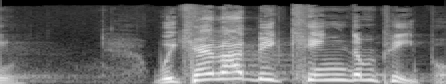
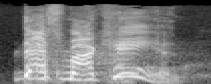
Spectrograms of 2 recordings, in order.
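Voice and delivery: high, rising sass; mock indignant claim; 8 semitones higher than usual. Pastor playing himself confronting the lady, high mock indignation. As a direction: stake your claim with comic sass.

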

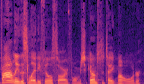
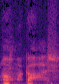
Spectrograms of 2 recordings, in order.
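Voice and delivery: whispered realization; 5 semitones lower, 12 dB quieter, slower than usual. Retold or imitated.

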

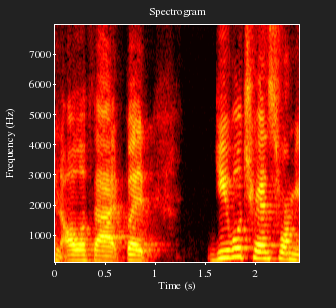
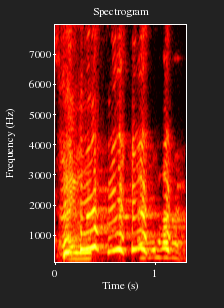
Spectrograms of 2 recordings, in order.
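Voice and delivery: delighted laughing; faster than usual. Real, not acted.

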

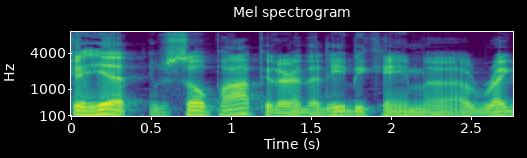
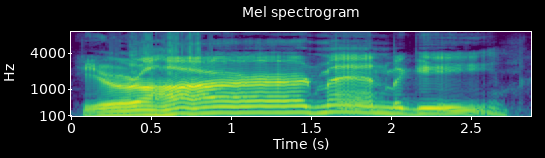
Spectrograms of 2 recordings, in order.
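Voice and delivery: slow, much higher, loud pompous line; Gildersleeve catchphrase; 9 semitones higher, 7 dB louder, much slower than usual. Retold or imitated. Gildersleeve teasing McGee, slow and pompous. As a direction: stretch it out like a pompous blowhard. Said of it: "the line he used to use on Fibber McGee".

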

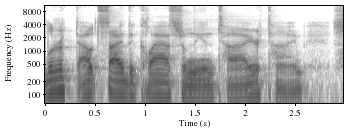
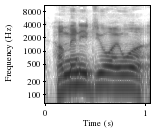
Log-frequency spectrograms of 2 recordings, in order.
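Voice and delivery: much louder, higher demanding question; harsh demand; 10 semitones higher, 13 dB louder, faster than usual. A narrator's reading. Young teacher copying his friend's punishment, harsh loud demand. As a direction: drive the question at the student in anger. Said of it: "repeated Dickie's lesson".

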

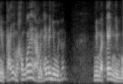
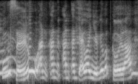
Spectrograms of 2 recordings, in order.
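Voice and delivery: excited laughter; 9 semitones higher, 10 dB louder than usual. Real, not acted. Laughing disbelief recounting story.

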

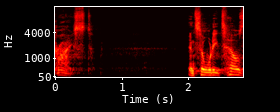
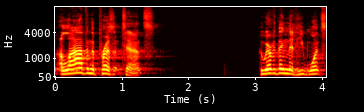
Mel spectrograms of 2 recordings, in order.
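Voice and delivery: louder, higher preaching drive; full-force preaching; 6 semitones higher, 8 dB louder than usual. Acted. Preacher to congregation, driving the point home loudly. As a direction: preach it with conviction.

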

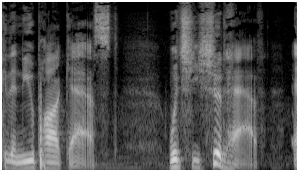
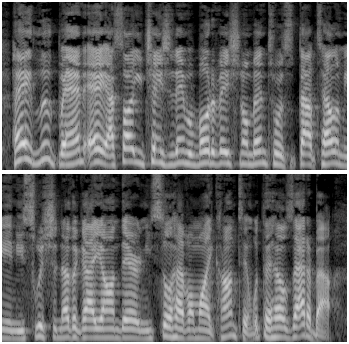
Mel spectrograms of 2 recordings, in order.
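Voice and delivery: mock confrontation; 7 semitones higher than usual. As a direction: rush through it like confronting Luke. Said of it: "let's have a mock-up of a conversation".

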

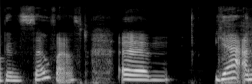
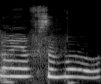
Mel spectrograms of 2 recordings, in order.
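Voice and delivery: high-pitched laughing orphan plea; Oliver; 10 semitones higher than usual. Acted. Co-host playing the orphan asking for food, high and pleading. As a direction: beg in a small high voice through laughter. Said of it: "Oliver when he asked for some more".

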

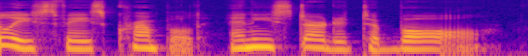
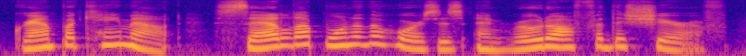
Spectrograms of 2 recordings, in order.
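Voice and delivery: usual speaking voice

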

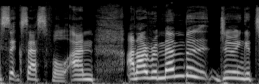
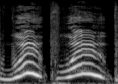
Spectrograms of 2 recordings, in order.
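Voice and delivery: loud, higher celebratory whoops; cheering whoop; 7 semitones higher, 4 dB louder than usual. Real, not acted. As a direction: cheer her on with two whoops. Cheering the role model list.

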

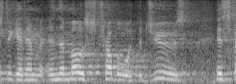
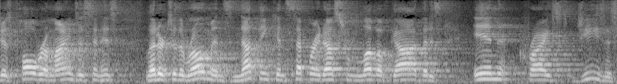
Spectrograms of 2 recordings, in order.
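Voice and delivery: normal talking voice

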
